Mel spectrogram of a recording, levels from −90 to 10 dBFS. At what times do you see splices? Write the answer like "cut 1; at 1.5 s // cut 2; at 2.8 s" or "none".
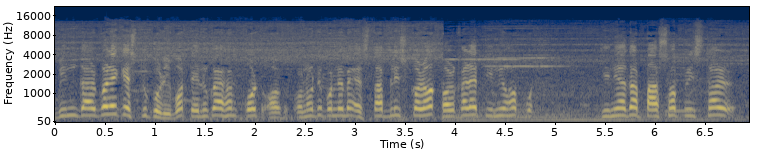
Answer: cut 1; at 3.8 s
